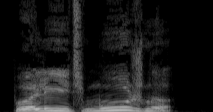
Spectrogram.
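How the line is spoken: Dragon's booming rumble. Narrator (Russian): прогудел змей Горыныч, выпуская струйку дыма

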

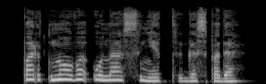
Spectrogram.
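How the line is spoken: Gentle correction. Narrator (Russian): мягко поправил он

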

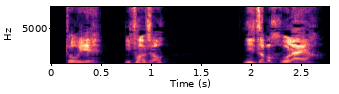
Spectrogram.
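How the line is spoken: Stern scolding. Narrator (Chinese): 厉声训斥

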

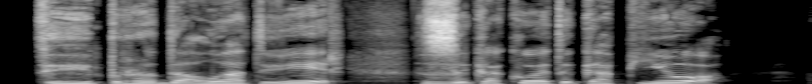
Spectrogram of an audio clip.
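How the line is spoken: Exclaimed. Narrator (Russian): воскликнул Ричард

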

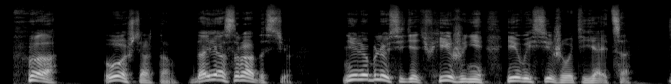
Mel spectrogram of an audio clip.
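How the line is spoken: Loud savage laughter. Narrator (Russian): захохотал дикарь

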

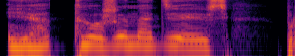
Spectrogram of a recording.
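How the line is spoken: Hoarse groan. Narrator (Russian): простонал хрипло Эзра

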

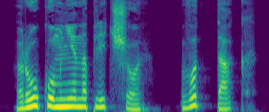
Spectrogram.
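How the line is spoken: Calm. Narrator (Russian): Эдвин спокойно произнес

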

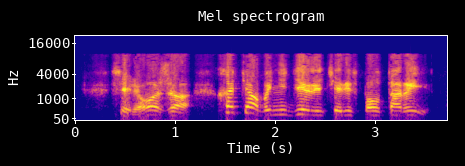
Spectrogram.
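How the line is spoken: Pleading. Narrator (Russian): взмолился шеф

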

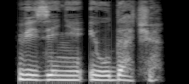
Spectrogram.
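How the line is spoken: Plain. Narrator (Russian): сказал он

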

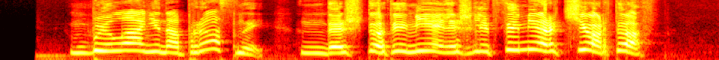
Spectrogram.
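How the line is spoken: Shouting to himself. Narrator (Russian): Прокричал он сам себе

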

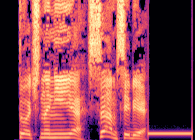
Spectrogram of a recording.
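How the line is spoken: Hot-tempered shout. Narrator (Russian): Запальчиво крикнула Тисса

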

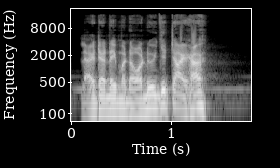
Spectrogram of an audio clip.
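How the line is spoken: Angry shout. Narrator (Vietnamese): Lân quát lên

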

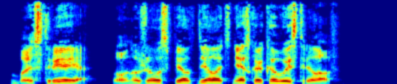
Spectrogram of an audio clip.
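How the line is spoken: Urgent shout. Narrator (Russian): крикнул один из городовых

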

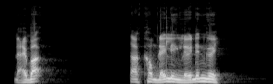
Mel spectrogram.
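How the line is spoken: Sudden forceful shout. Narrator (Vietnamese): Thiên Bạc đột nhiên dùng sức mà quát lớn

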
